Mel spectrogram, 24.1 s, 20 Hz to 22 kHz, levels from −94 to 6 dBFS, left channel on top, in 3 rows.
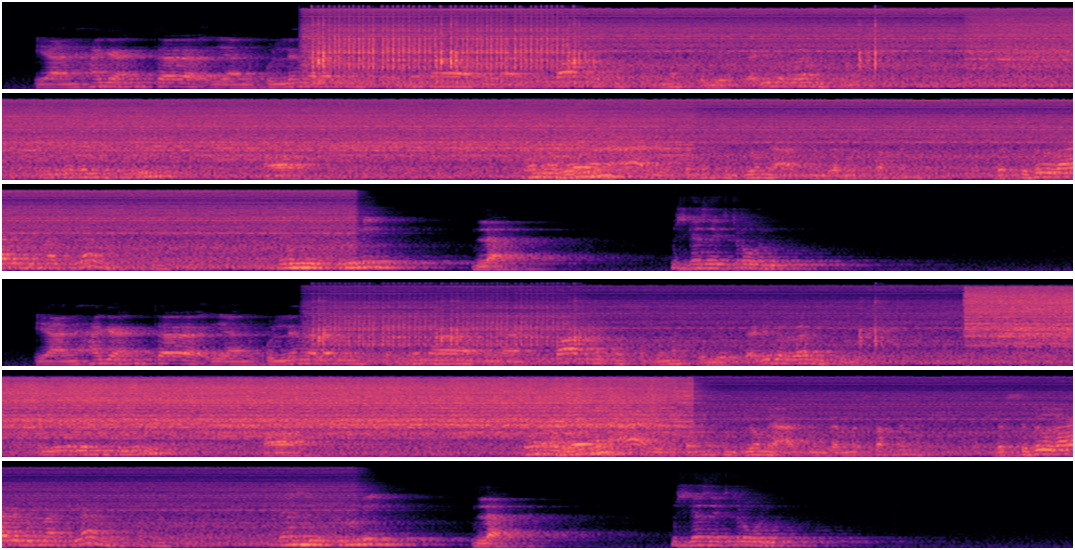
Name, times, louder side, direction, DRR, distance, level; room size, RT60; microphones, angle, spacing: voice 1, 0.2-6.5 10.0-10.4 12.0-15.0 15.4-17.3 19.6-19.9, right 1 dB, 10° right, 3 dB, 0.4 m, -30 dB
sound 1, 2.2-18.7, left 7 dB, 80° left, 0.4 m, -31 dB
Domestic sounds home sounds, 7.2-13.2, right 8 dB, 60° right, 0.6 m, -23 dB
voice 2, 8.3-9.3 11.9-12.6 16.2-16.3 18.0-19.0 21.1-21.9, left 1 dB, 50° left, 0 dB, 1.5 m, -29 dB
7.2 x 3.5 x 6.2 m, 1.5 s
head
